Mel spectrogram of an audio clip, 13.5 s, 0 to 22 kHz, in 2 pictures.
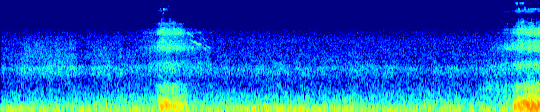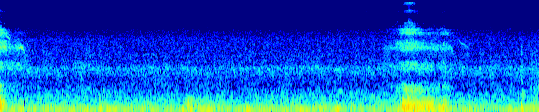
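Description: Three soft, short snoring breaths about five seconds apart, roughly 12 a minute, from a sleeping puppy: gentle snoring.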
